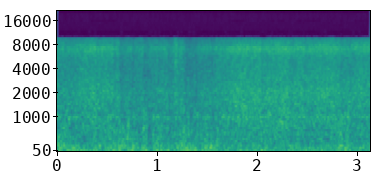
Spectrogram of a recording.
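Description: River floodwater rushing over a bridge in Botad, a loud, steady broadband roar of churning water mixed with wind buffeting the microphone, continuous with no voices.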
